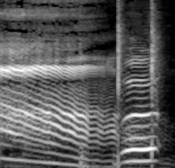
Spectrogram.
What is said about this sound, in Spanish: A ver, ¿por qué le estás haciendo bu si todavía no sabes qué pedo?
